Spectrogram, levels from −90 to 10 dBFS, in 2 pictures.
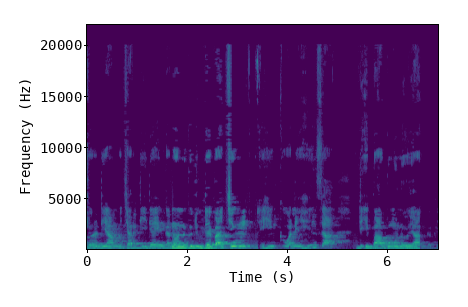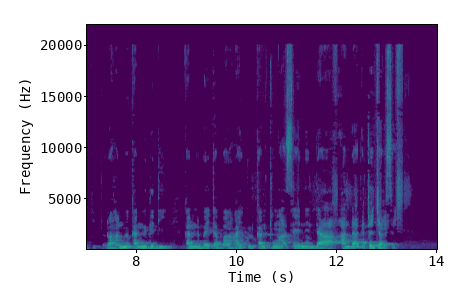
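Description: Sudden gain jumps at 1.71–3.41 s (about +12 dB), 6.66–7.42 s (about −21 dB) and 12.54–12.89 s (about +6 dB). Speech and background noise step together instantly, unlike a fade's ramp, likely from gain applied without smoothing.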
